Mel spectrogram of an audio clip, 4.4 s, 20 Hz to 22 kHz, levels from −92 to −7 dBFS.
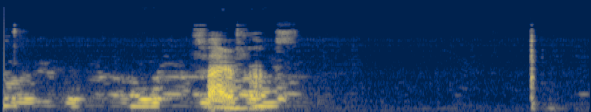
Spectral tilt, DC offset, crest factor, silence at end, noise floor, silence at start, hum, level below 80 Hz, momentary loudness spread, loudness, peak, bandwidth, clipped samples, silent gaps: -4.5 dB/octave; under 0.1%; 22 dB; 0.45 s; -73 dBFS; 0 s; none; -70 dBFS; 19 LU; -21 LUFS; -2 dBFS; 9.2 kHz; under 0.1%; none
